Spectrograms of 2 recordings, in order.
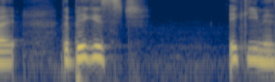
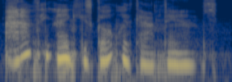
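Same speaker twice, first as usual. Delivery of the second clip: whispering; 10 dB quieter than usual. Real, not acted. Whispered aside.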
